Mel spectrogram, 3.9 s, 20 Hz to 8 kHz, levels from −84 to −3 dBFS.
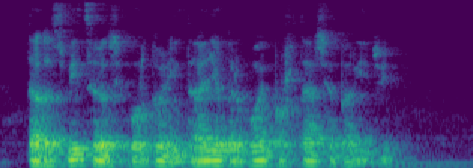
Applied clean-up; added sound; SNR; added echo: none; none; none; reverberation time 0.7 s.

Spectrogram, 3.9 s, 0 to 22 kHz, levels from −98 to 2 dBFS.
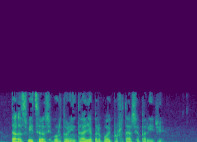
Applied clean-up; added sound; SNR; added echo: none; none; none; none.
